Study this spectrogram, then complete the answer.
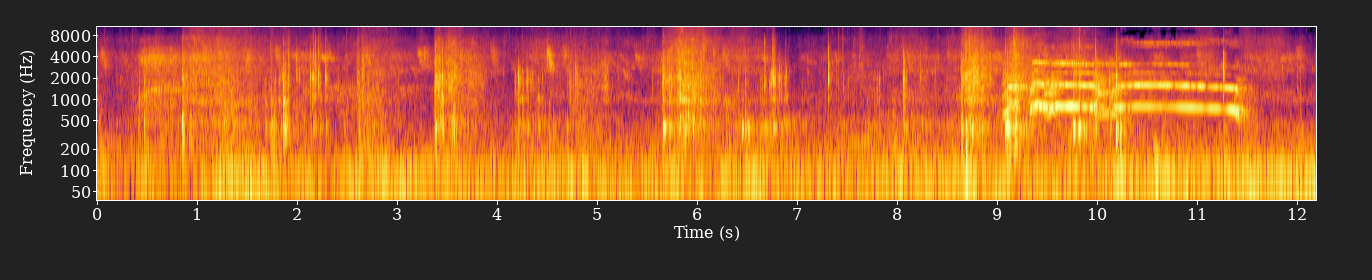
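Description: Rhode Island chickens cluck in short bursts nearby, and a rooster crows loudly near the end, with farmyard rustling in between.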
